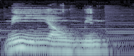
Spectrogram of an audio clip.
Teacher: Jadi nun mati yang biasanya kalau bacanya en gitu, itu nggak ada, langsung dimasukkan ke ya-nya, miyaumin gitu.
